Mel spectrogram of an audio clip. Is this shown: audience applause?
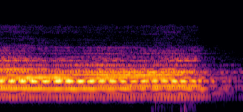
no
